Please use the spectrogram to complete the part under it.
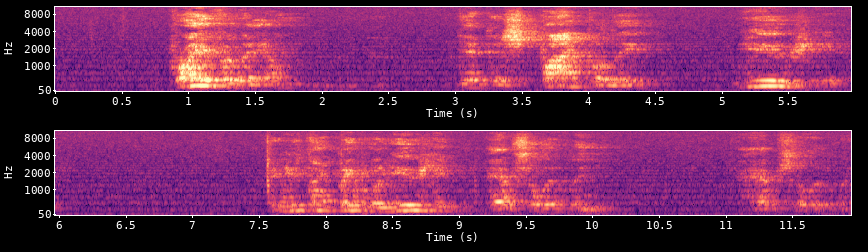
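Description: An elderly man speaks through a microphone with animation, in a large echoing room.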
